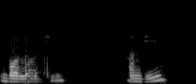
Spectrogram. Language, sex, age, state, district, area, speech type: Dogri, male, 30-45, Jammu and Kashmir, Udhampur, urban, conversation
